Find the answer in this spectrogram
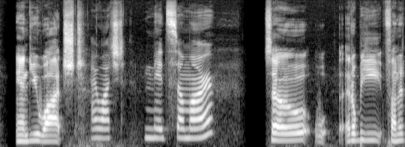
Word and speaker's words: Midsommar: It's Midsummer. Look, we live in America. We pronounce things wrong. So if it is Midsommar, Americans should pronounce it Midsummer.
